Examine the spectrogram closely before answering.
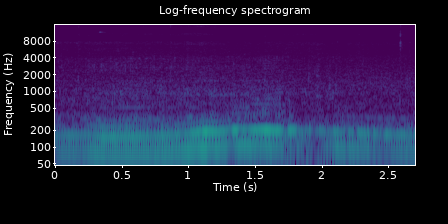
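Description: A sports car engine revs up briefly.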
